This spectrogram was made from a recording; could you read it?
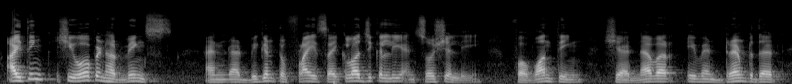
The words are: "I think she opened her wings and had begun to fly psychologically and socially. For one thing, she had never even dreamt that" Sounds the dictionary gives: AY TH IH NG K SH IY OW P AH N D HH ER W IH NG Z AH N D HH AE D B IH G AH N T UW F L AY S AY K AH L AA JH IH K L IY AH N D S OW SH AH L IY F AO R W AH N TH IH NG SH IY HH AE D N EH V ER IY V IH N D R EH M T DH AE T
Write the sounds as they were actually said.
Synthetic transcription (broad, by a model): AY T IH NG K SH IY OW P AH N D HH ER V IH NG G AH N D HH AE D B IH G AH N T UW F L AY S AY K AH L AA JH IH K L IY AH N D S OW SH AH L IY F AO R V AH N T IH NG SH IY HH AE D N EH V ER IY V IH N D R EH M T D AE T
